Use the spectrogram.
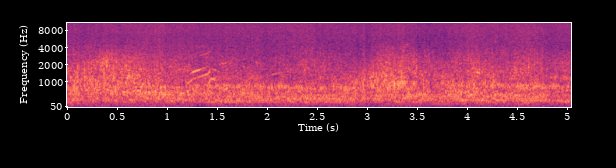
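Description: Helicopters fly over the police-controlled prison area of the city of Parra, producing a loud, steady rotor-and-engine drone that fills the whole stretch without letting up, with an indistinct murmur of voices underneath.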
